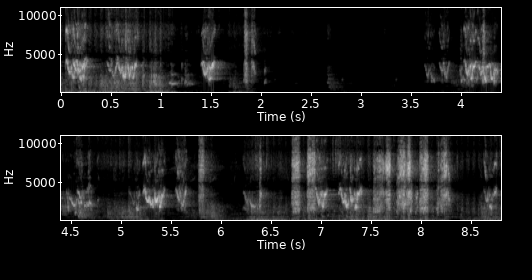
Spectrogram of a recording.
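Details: Pet budgies chattering with bright, scratchy chirps, a quiet gap of a few seconds in the middle, then a lively burst of rapid twittering notes.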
